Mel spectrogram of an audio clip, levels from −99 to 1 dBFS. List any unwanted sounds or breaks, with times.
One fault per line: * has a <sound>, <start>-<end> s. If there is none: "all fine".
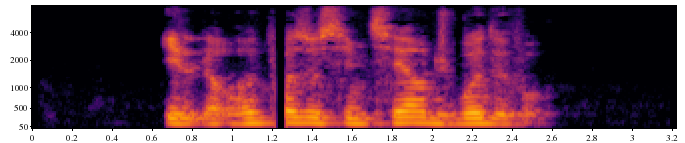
* has a dropout, 1.2-1.3 s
